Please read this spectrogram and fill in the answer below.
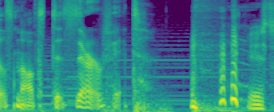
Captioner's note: laughs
